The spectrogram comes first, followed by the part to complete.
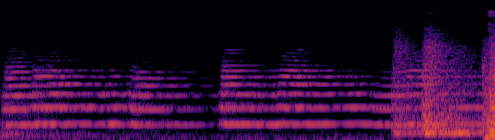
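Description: A solo trumpet in a jazz big band holds a long note, breaks briefly about a second in, then holds a second long note.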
